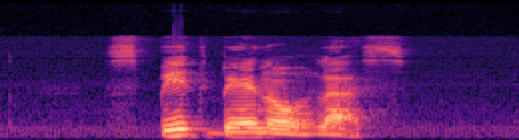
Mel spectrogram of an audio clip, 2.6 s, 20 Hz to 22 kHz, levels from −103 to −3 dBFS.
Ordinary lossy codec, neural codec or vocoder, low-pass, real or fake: none; none; 19.8 kHz; real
